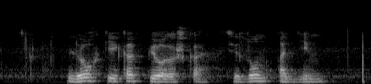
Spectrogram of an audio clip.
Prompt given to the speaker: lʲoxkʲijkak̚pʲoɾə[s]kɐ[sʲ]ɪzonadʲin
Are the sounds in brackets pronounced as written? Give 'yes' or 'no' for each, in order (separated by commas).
no, yes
